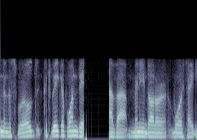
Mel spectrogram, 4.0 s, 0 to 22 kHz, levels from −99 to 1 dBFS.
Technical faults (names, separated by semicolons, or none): GSM full-rate codec; audio dropout to silence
